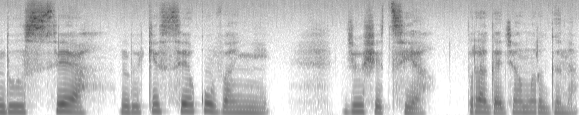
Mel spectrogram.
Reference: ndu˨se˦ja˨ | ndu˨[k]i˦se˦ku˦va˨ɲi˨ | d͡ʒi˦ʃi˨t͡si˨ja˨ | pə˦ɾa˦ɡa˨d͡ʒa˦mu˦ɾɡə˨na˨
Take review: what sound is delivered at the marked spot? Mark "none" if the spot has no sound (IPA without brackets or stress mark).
k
